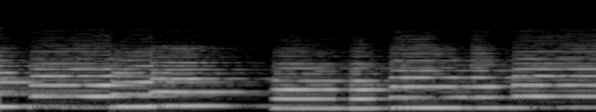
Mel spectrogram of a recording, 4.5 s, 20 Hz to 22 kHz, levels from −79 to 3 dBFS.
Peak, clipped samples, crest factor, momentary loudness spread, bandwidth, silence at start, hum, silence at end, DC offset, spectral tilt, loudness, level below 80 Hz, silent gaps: -14 dBFS; under 0.1%; 12 dB; 5 LU; 10.5 kHz; 0 s; none; 0 s; under 0.1%; -7.5 dB/octave; -25 LUFS; -74 dBFS; none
